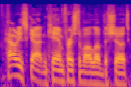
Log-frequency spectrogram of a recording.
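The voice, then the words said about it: Yelling while reading aloud. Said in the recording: “you're yelling ... you're yelling”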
